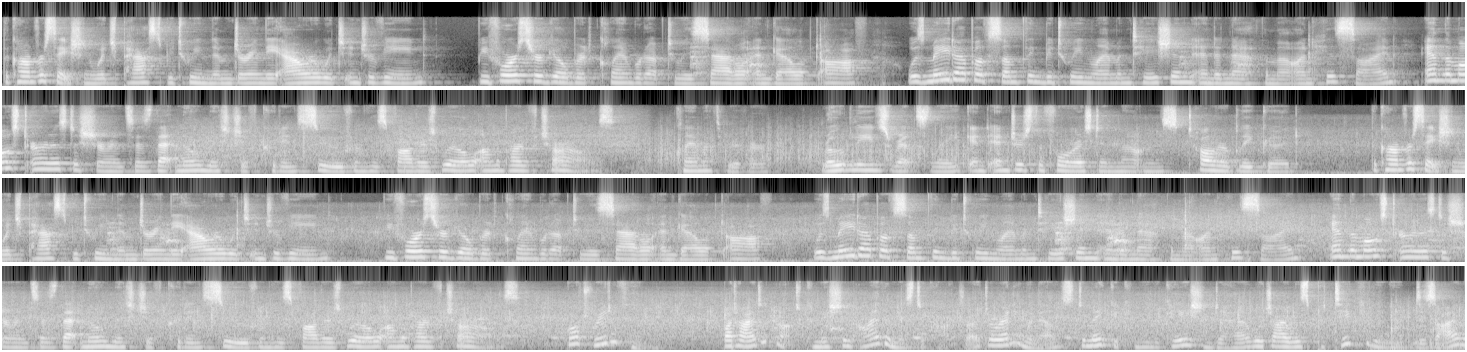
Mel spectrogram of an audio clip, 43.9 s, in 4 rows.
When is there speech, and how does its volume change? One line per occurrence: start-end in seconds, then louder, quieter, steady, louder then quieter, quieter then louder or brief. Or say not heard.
0.0-43.8 steady.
